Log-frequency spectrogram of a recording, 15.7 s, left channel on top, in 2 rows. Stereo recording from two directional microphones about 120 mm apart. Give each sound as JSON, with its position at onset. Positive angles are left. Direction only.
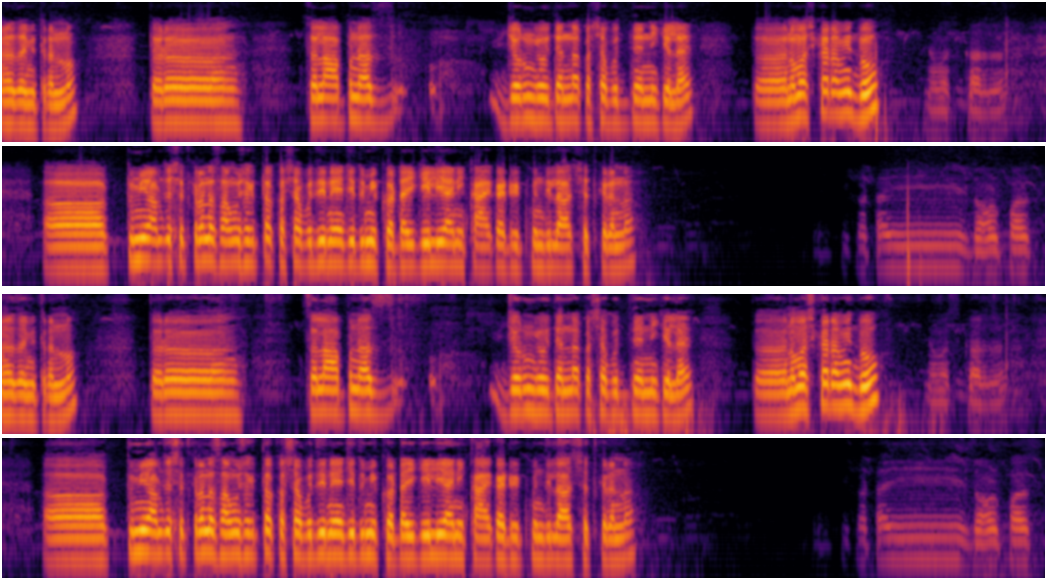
{"t": 0.0, "sound": "speech", "side_deg": -45}
{"t": 3.2, "sound": "a man's voice", "side_deg": -55}
{"t": 6.9, "sound": "a sound", "side_deg": -30}
{"t": 7.4, "sound": "speech", "side_deg": -35}
{"t": 14.4, "sound": "bird", "side_deg": -35}
{"t": 15.1, "sound": "bird", "side_deg": -25}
